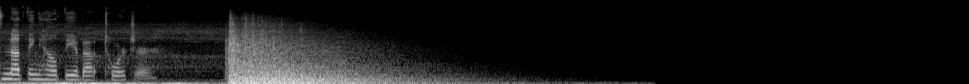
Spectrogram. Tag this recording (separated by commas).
Speech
